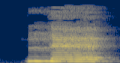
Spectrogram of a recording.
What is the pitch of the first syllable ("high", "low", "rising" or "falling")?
low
